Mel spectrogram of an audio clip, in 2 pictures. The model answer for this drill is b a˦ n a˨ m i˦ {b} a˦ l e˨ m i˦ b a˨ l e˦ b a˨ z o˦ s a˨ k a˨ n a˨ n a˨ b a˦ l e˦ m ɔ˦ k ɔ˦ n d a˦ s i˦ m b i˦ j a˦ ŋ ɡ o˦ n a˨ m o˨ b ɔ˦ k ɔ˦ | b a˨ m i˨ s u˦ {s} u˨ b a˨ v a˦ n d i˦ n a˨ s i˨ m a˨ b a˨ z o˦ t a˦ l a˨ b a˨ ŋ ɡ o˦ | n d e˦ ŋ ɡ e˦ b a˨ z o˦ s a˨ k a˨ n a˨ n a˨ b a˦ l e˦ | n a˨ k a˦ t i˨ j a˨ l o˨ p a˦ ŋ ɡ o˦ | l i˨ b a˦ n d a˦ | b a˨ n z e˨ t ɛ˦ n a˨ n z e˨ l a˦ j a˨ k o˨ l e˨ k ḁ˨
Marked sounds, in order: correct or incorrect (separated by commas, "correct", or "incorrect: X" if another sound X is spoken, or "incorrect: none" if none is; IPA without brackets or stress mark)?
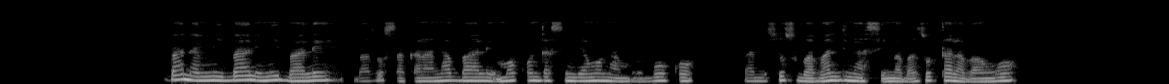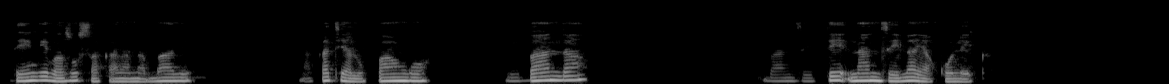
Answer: correct, correct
